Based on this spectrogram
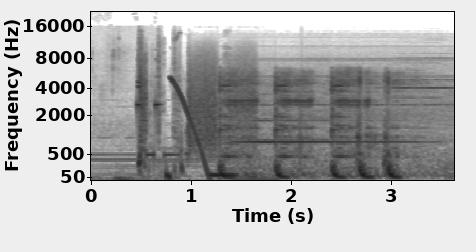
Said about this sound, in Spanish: Vamos a escuchar ese cantito electoral.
